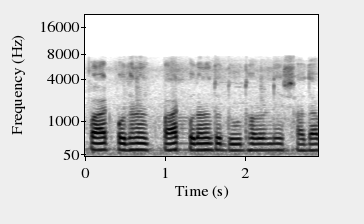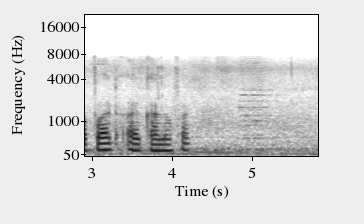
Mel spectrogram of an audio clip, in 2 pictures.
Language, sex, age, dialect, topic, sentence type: Bengali, male, 18-24, Northern/Varendri, agriculture, statement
